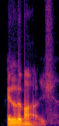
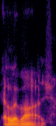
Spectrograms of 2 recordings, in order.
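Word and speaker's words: élevage: Let me see how to pronounce this one. Elage. E L E V A G E. Elage.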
